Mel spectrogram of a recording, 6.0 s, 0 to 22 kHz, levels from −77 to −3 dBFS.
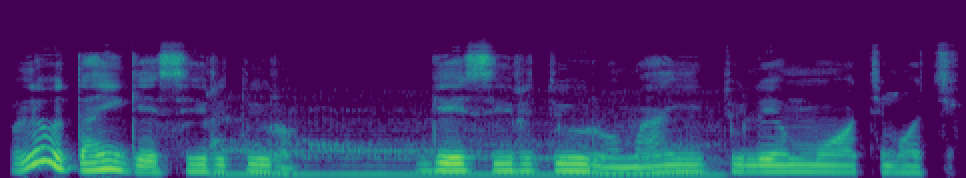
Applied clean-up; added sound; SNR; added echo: none; Musical instrument; 14 dB; none.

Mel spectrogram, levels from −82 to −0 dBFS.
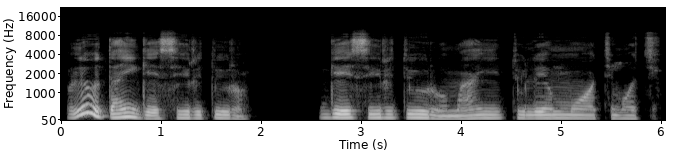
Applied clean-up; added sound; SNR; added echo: none; none; none; none.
